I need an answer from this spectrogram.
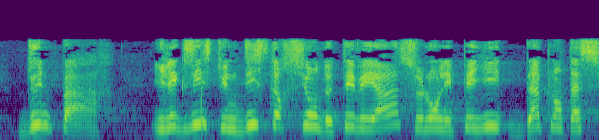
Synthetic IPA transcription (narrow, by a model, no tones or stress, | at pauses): d̪ynpaːʁ | ilɛɡzist̪ynd̪ist̪ɔʁsjɔ̃d̪ət̪eveasəlɔ̃lepeid̪ɛ̃plɑ̃t̪asj̃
